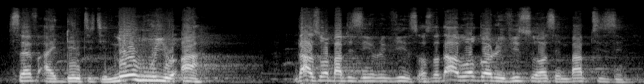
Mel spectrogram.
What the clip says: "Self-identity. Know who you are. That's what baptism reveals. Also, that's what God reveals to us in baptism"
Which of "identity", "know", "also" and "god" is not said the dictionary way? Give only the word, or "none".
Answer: also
